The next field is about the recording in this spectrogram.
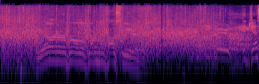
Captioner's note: some Applause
